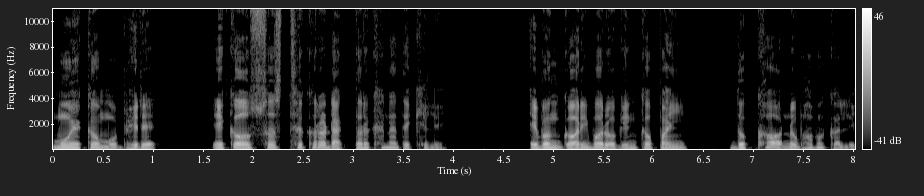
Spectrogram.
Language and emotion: Odia, sad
